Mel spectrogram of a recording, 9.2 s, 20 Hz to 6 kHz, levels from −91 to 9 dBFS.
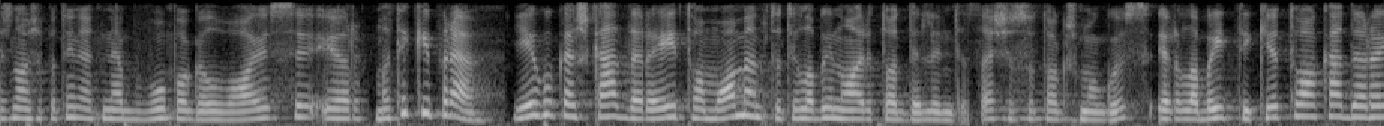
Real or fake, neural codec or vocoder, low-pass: fake; vocoder, 24 kHz, 100 mel bands, Vocos; 5.4 kHz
